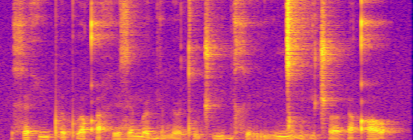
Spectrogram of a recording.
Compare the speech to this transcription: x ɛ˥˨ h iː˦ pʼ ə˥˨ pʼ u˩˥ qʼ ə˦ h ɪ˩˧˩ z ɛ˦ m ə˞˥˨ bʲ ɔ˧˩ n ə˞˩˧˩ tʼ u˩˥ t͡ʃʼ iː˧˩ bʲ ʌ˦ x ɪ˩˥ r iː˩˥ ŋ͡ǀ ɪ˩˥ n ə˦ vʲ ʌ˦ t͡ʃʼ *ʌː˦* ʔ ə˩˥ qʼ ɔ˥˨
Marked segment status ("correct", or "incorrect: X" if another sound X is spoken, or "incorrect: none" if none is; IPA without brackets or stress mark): correct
